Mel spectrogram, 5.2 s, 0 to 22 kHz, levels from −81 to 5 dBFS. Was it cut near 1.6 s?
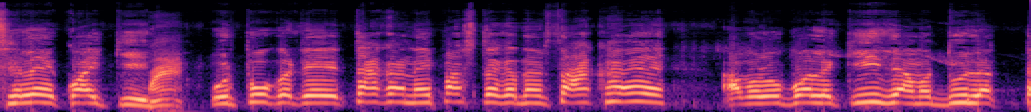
no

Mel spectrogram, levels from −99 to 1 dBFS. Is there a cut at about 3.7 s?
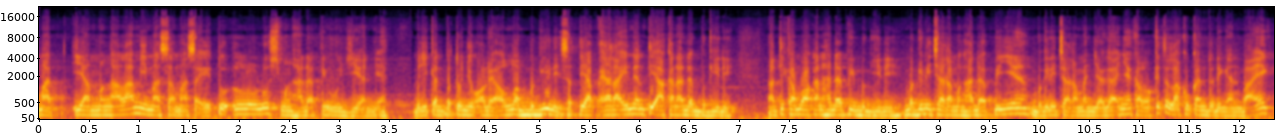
yes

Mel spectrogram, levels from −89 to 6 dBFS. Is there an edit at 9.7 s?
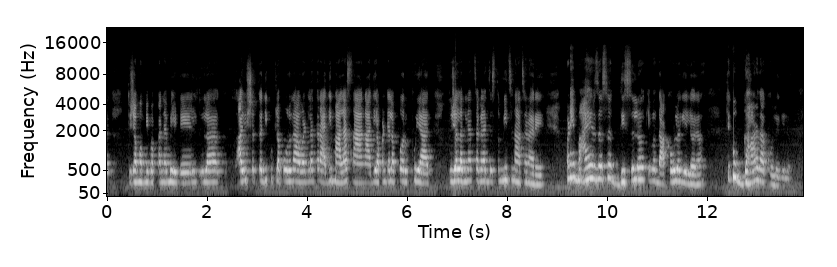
no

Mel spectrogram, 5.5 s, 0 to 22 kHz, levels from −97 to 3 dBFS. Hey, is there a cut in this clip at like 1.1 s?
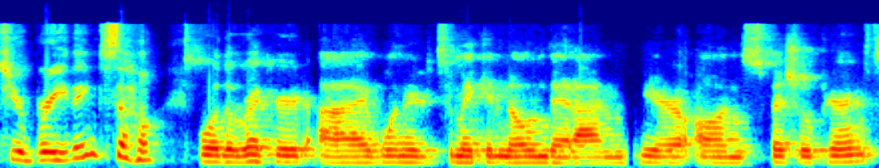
yes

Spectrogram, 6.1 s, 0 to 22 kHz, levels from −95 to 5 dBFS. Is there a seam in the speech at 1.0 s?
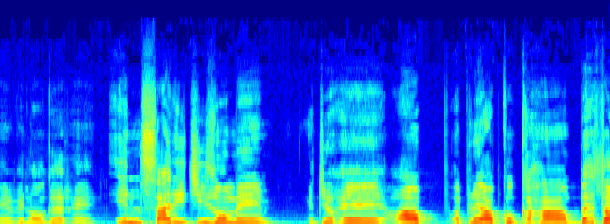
yes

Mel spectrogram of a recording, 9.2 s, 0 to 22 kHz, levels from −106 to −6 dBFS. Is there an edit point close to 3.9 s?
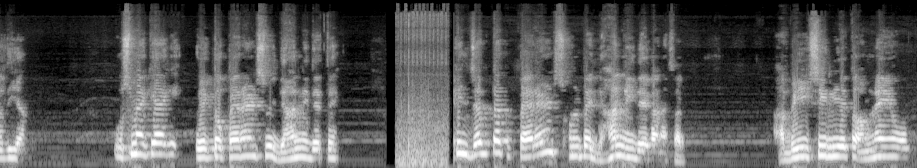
yes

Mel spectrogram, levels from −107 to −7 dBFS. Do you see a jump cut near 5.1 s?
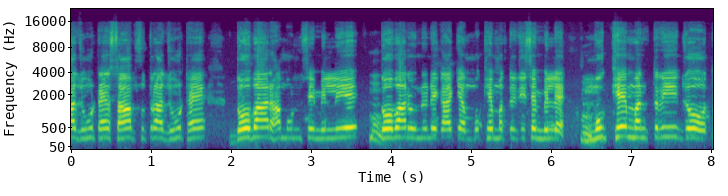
no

